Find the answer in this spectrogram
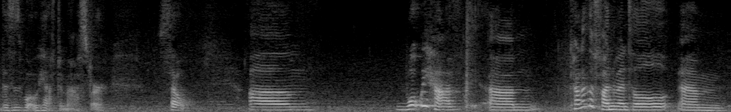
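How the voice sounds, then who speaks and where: A woman's voice: mid-range voice, slight background noise. A woman explaining grammar in a casual, chatty lesson, often restarting phrases and walking through it step by step. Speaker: French teacher.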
